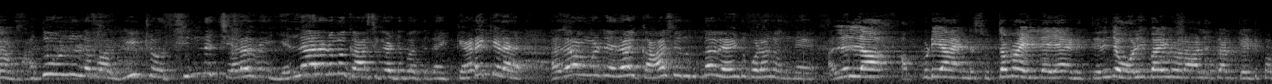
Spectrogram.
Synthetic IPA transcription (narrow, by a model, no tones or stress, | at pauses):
aɐðɯɔnːɯɪlːɐmːaːʋiːʈːlɐɔɾɯt͡ʃɪnːɐt͡ʃɛlɐʋeɛlːaːɾɐnɐmẽːkaːsɯkeːʈ̬ːɯp̬aːt̪ɯʈːẽːkɛɽɐkːɐɾaɾɐ | ɐðãːɐɐŋɡɐʈːɐɛːðaːðɯkaːsɪɾɯkːɯnt̪ãːʋeːɳɖɯpoːɽaːnɯʋɐnɡẽːɐlːɐlːaːɐpːɐɽɪjaːɛndɐsʊt̪ːɐmaːɪlːɐjeːɛnɐkːɯt̪ɛɾɪɲd͡ʒɐɔɭɪbaːjɪnɔɾɯaːɭɯɣɐʈːaːnɐkeːʈːɯpːoː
